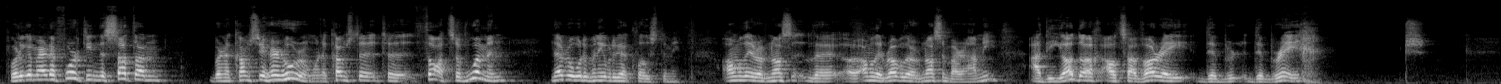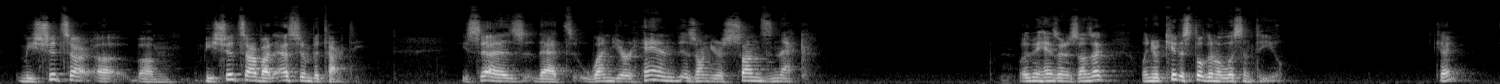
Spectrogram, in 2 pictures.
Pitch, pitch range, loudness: 165 Hz, 140-190 Hz, -18 LUFS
